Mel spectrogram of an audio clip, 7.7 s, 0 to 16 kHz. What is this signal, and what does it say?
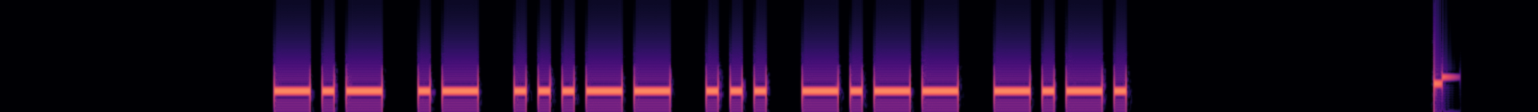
Morse code, heard as a keyed tone, about 20 wpm, 700 Hz. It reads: KA3SYC
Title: USA Call Signs Repeated 2x 20wpm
